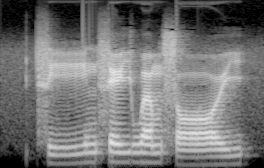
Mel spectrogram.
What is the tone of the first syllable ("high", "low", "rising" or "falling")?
rising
